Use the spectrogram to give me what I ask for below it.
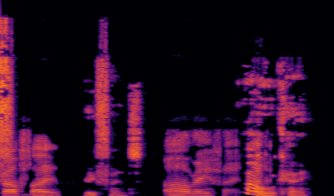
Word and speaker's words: Ralph Fiennes: It was directed by Ralph Fiennes, right? That's how you say his name. Rafe. Ralph Fiennes. Rafe Fiennes.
